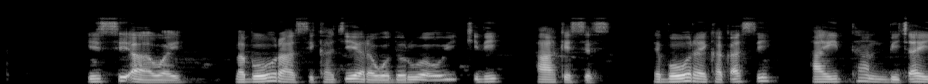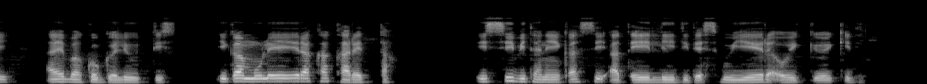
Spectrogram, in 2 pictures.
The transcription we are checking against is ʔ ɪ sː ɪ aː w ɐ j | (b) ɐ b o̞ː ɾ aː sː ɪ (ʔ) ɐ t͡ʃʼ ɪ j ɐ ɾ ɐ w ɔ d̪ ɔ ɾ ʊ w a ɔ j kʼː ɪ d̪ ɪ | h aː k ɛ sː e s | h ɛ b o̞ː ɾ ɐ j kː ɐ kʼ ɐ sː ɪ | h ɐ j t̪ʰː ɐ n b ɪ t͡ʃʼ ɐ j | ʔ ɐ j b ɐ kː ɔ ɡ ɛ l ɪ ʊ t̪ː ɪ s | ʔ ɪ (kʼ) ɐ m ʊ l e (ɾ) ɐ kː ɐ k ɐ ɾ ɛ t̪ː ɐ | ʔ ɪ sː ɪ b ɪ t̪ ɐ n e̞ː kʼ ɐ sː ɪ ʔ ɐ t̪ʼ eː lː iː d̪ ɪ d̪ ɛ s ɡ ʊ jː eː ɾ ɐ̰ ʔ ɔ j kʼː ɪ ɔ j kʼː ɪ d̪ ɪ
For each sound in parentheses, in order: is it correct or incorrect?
correct, incorrect: k, correct, correct

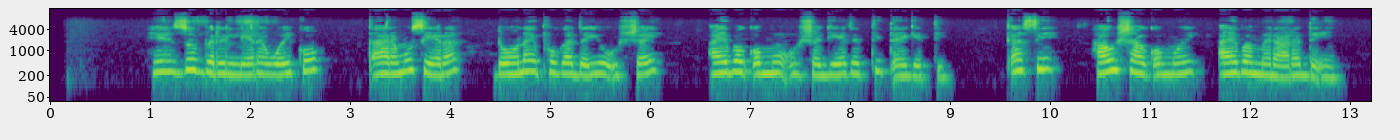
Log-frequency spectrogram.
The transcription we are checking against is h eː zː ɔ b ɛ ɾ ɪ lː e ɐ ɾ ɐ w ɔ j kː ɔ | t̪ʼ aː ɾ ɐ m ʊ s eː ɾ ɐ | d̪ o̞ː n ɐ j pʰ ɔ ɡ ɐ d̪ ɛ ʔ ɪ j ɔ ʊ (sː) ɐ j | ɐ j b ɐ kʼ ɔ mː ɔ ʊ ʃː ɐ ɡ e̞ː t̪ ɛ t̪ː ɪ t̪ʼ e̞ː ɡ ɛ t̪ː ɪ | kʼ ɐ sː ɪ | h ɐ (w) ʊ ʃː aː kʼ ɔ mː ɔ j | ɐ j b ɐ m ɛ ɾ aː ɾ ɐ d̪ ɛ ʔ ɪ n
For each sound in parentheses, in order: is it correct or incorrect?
incorrect: ʃː, correct

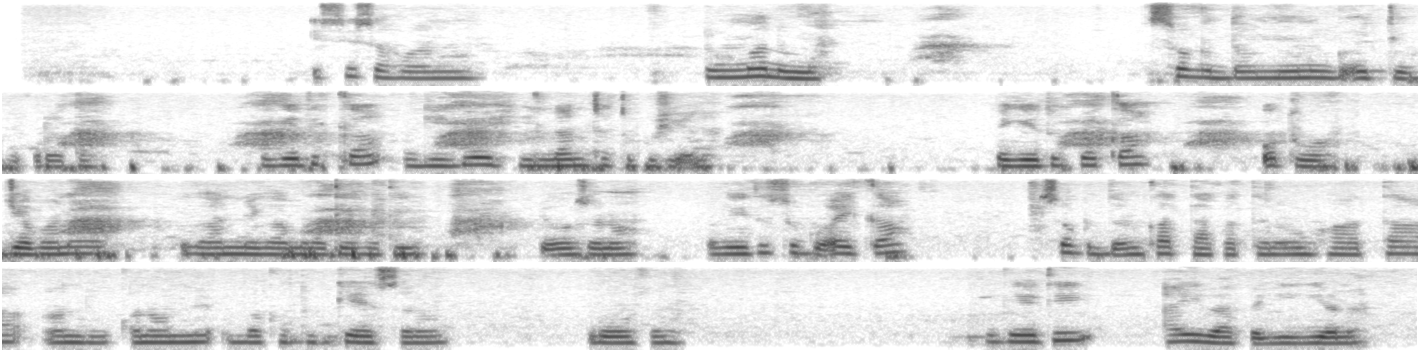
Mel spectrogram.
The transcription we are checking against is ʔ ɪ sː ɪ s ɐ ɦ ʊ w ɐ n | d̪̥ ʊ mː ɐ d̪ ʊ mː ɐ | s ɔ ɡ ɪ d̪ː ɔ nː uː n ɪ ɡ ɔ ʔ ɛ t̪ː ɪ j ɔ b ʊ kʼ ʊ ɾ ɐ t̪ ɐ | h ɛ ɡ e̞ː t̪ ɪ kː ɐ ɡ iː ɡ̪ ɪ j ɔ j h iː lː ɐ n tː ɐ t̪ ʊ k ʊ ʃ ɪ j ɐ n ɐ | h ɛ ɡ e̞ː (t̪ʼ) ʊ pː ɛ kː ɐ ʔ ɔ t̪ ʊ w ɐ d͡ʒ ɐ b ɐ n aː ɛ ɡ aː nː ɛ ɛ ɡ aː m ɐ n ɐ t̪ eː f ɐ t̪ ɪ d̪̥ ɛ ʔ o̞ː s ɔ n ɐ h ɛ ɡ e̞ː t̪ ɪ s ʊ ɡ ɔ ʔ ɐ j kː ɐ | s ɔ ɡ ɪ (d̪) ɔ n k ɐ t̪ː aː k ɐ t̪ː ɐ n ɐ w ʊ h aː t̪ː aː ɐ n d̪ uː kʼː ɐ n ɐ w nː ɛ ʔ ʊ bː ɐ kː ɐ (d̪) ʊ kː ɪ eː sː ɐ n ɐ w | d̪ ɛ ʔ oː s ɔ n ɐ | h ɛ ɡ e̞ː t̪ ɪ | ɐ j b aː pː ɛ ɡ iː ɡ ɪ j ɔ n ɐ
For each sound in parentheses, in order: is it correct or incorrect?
incorrect: t̪, incorrect: d̪ː, incorrect: t̪

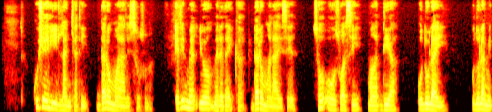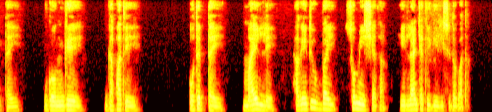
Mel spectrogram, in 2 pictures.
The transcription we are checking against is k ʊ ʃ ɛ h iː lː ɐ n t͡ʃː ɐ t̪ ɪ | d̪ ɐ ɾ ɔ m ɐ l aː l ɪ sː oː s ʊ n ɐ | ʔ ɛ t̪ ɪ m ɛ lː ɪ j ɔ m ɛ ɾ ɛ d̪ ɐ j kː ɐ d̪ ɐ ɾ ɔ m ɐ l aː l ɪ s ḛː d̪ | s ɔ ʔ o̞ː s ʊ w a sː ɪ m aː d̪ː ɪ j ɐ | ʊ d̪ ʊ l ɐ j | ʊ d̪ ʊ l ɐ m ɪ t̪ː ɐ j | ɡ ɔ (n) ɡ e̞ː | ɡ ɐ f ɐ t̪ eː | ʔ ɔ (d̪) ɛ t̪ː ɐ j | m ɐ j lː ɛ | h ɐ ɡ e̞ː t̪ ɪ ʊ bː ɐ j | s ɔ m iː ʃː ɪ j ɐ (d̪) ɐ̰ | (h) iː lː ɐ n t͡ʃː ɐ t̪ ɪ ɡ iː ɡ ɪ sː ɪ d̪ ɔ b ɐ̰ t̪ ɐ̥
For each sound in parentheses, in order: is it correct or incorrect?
incorrect: ŋ, incorrect: t̪, incorrect: t̪, correct

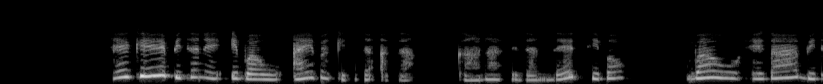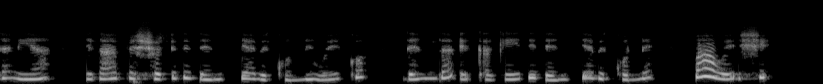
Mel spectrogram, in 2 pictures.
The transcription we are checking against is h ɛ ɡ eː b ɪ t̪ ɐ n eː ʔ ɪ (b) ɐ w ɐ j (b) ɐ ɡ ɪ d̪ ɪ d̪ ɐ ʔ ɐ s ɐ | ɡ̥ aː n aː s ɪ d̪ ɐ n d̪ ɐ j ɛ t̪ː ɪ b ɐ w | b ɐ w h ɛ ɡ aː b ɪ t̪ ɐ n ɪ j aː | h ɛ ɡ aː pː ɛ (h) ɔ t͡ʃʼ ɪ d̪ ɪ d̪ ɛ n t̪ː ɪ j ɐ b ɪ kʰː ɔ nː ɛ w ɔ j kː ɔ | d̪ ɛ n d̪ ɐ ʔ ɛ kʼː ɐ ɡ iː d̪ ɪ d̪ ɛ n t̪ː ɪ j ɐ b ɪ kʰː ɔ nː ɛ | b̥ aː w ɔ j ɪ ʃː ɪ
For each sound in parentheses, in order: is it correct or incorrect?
correct, correct, incorrect: ʃ

